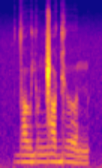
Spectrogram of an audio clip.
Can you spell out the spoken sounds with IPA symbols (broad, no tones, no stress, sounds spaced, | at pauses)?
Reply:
d ɒ ʊ̯ j ʊ ŋ͡ǁ ɒ ɡʲ ɤ n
